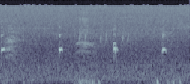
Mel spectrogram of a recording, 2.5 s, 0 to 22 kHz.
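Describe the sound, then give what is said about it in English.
A bird, individual number 384, gives four short, sharp alarm notes spaced at roughly even intervals, moderately faint over a steady outdoor background with occasional low thumps. “And that was 384 giving an alarm.”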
